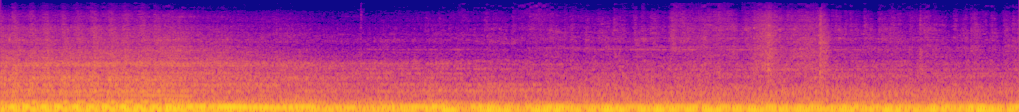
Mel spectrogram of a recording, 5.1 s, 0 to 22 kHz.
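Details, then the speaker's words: Engine with a newly installed MSD 3-step on an analog MSD 6AL box, lower launch-control step set to 3,000 rpm; steady high rev with a hard buzzy rasp as the limiter catches, holding properly. "Now we'll try the lower one. So that one should be 3,000 RPM."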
